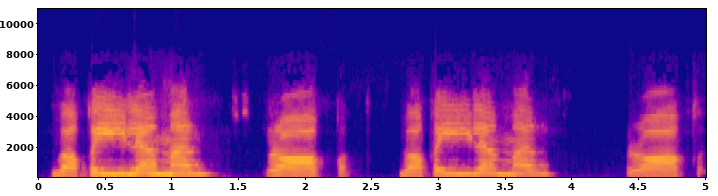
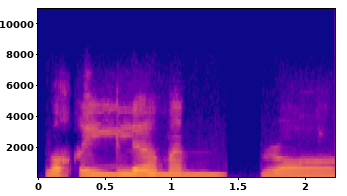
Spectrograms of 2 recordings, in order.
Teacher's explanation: نون ساکن کی آواز نہیں ظاہر ہونا چاہیے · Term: ادغام تام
